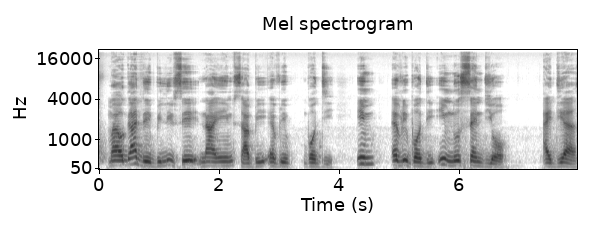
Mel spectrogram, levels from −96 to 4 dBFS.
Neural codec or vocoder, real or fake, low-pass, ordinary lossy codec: vocoder, 48 kHz, 128 mel bands, Vocos; fake; none; none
